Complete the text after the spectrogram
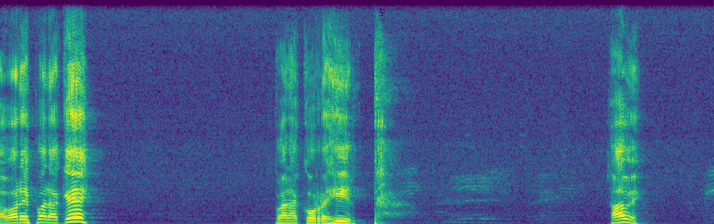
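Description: A man preaches with feeling into a microphone, in bursts, through loudspeakers in an echoing hall.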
